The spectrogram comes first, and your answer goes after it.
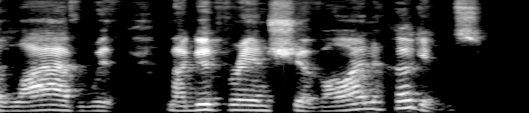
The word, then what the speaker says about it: Siobhan: I just did a live with my good friend Siobhan Huggins. And Siobhan is not spelled like it sounds. If you're not Scottish or Irish, you wouldn't know that.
